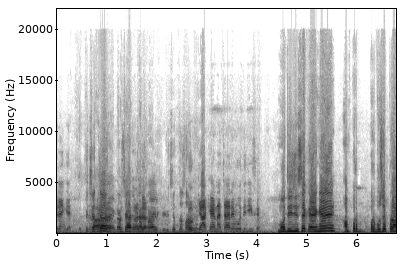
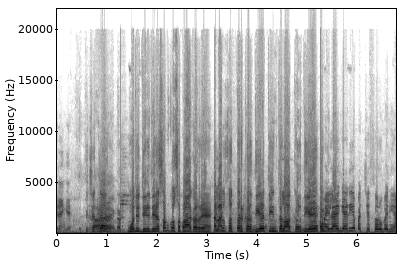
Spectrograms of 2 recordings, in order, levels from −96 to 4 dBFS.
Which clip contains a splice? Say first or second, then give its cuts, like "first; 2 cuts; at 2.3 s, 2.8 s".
second; 3 cuts; at 1.3 s, 3.1 s, 5.2 s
